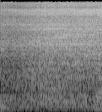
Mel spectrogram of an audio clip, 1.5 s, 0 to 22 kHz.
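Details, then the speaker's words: Jeep Cherokee XJ 2.5TD with rebuilt GT2052 turbo, pressure test of intake while engine off: wastegate moving, holds pressure fairly well but steady sharp hiss of escaping air. Boost leak. "wastegate should start moving just holding pressure pretty good you can hear a leak there yeah"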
